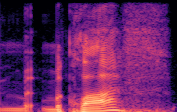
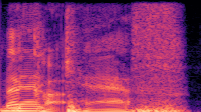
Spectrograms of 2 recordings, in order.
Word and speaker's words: Metcalf: It's not Melclaff. It's what is it? McClough? Is it McClough? I think black folks like subconsciously have refused to learn shitty white names. Is it McCleef? Like, how do you say it? McClough? Somebody sounded out. Metcalf. It's That's what I said. It's Metcalf. Metcalf.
